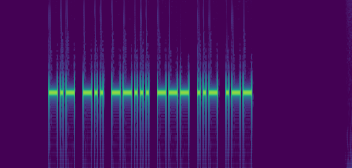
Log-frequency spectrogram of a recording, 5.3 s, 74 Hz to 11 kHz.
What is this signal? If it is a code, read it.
Morse code, heard as a keyed tone, about 34 wpm, 700 Hz. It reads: KD7OUW
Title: Speed Racing - USA 2x3 Call Signs 28wpm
